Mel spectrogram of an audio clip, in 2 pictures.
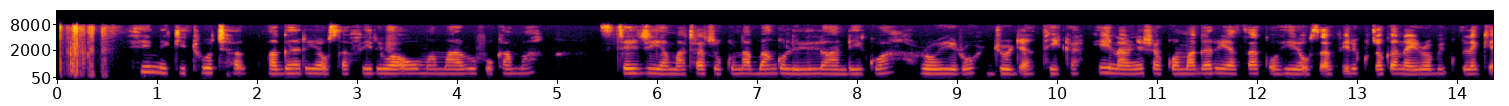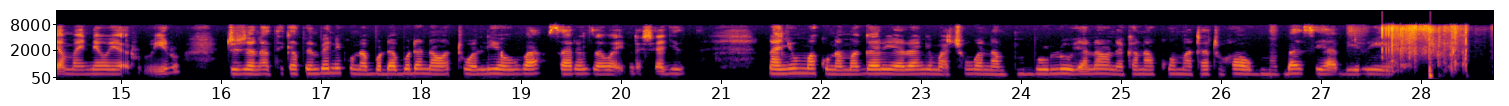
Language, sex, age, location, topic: Swahili, female, 18-24, Nairobi, government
